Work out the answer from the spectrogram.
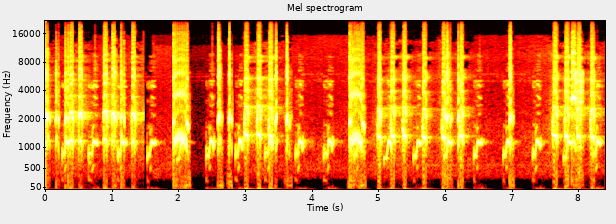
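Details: White-breasted waterhen calling at night: a loud, dense run of harsh, croaking grunts and clipped nasal notes, repeated rapidly in bursts with short pauses, some notes carrying a ringing tonal edge.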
